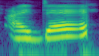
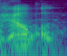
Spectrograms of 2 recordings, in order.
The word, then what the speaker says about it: Heidi: Hide, is that Ide? Teacher, Oh, I think it's hide. Ide is hiding. It's Okay. Heidi, Heidi. Heide, is that correct? Yeah, my name is Heidi.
